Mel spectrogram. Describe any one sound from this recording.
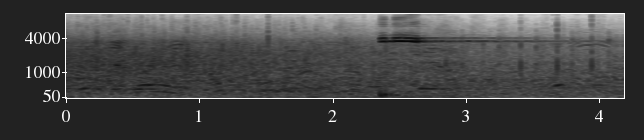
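A man shouts instructions from the sideline.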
